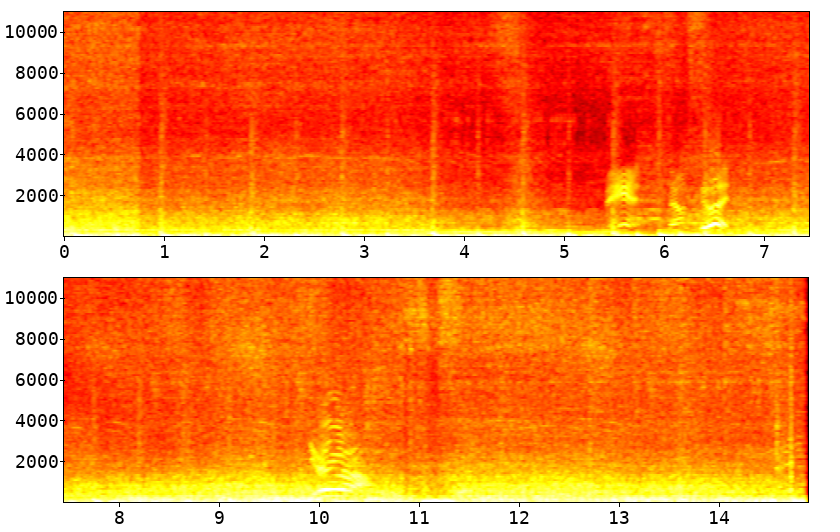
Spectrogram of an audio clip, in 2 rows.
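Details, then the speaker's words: Freshly built V8 on first start after fluids were topped off and the exhaust bolted up: catches on one crank and settles into a steady, even low idle with the timing on. Normal idle. "One crank, boom, it starts, timing's on."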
